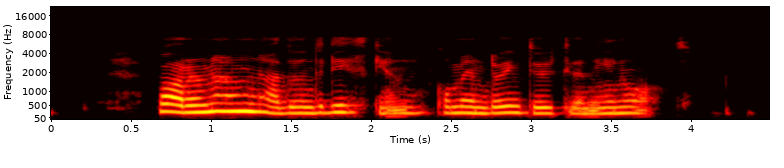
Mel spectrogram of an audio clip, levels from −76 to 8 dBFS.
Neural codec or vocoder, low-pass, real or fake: codec, 16 kHz, 2 kbps, FreqCodec, larger model; 7.2 kHz; fake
